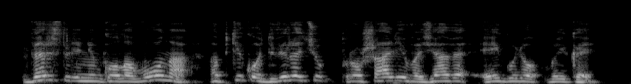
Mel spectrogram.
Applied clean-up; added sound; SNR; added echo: none; none; none; none.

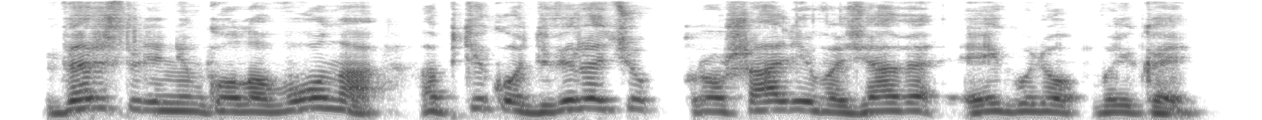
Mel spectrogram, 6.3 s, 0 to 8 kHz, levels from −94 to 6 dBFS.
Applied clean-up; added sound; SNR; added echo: neural mask model Resemble Enhance denoiser.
